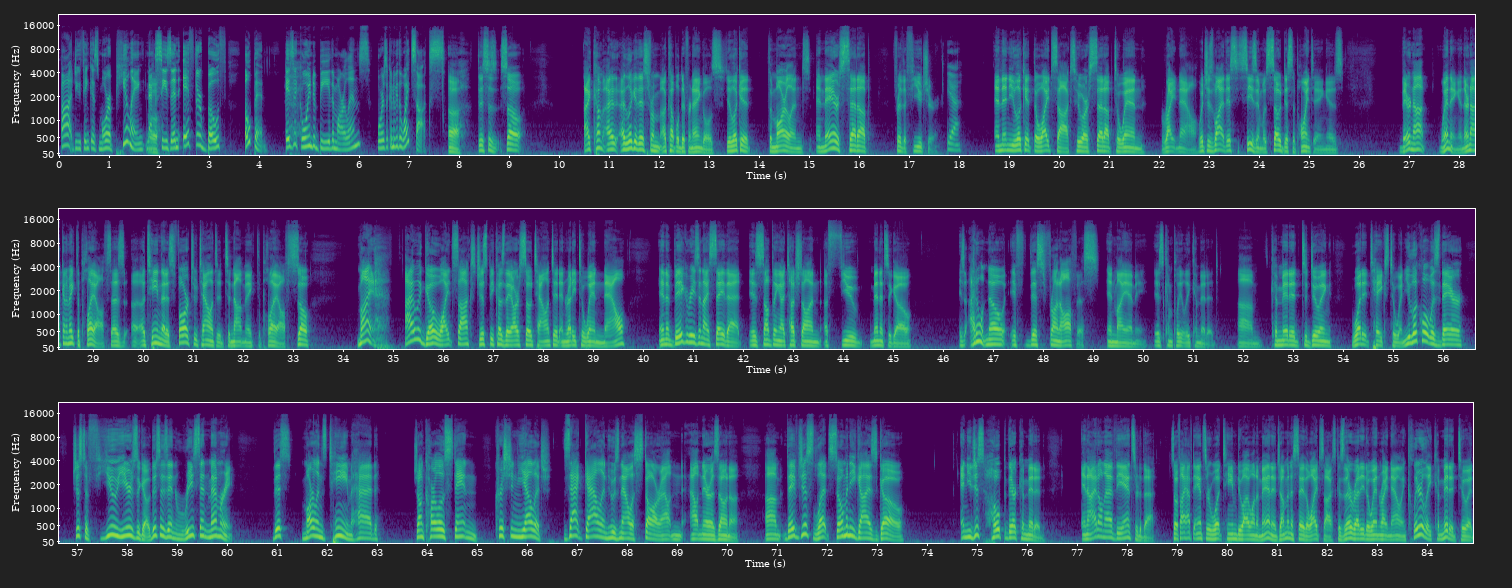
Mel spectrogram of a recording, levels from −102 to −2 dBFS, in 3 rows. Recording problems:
uneven, jittery; strongly; from 25 s to 1:19

